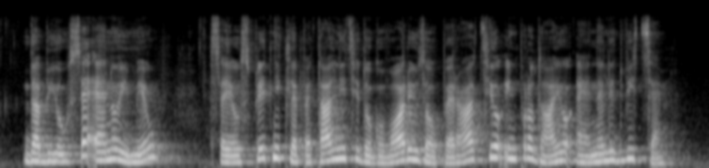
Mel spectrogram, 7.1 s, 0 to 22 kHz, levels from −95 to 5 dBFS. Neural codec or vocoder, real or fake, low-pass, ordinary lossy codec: none; real; 14.4 kHz; none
